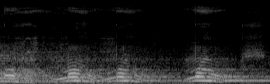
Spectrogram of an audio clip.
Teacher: तो मुँह अनुस्वार नहीं बल्कि अनुनासिक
